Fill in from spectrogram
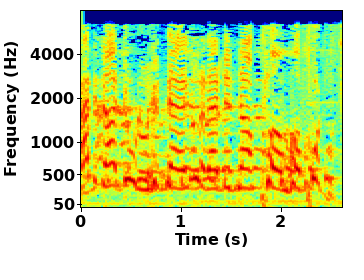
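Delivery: high, fast Cosby scat; Bill Cosby impression. Bill Cosby denying it to the priest, high and fast. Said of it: "counseling Bill Cosby".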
